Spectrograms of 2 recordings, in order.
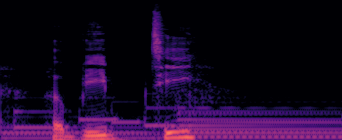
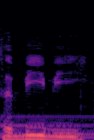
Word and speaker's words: Habibti: "Ice Man", then and I don't even know how it's pronounced properly, "Habibti"? I thought it was "Habibi", but "Habibti"?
